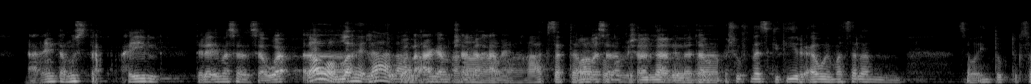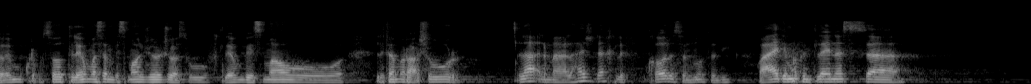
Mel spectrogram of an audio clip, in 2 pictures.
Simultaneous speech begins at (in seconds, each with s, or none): 3.1 s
